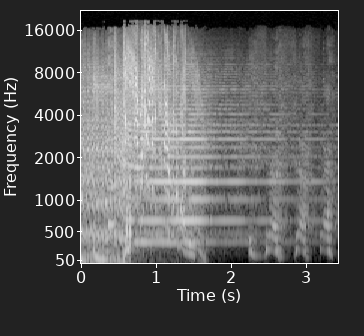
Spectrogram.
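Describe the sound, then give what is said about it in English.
Loud hip-hop music with thumping bass and layered sound plays for over a second, then cuts off, leaving a voice speaking briefly and more quietly. “That's some city boy music.”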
